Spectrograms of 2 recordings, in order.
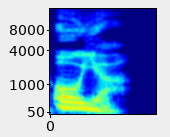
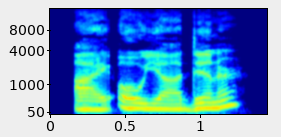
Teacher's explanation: Listen to how owe you links. It sounds like oh ya.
